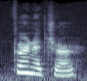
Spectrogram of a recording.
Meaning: 1. Large movable item(s), usually in a room, which enhance(s) the room's characteristics, functionally or decoratively 2. The harness, trappings etc. of a horse, hawk, or other animal
- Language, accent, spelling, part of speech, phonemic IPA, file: English, US, furniture, noun, /ˈfɝ.nɪ.t͡ʃɚ/, En-us-furniture.ogg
